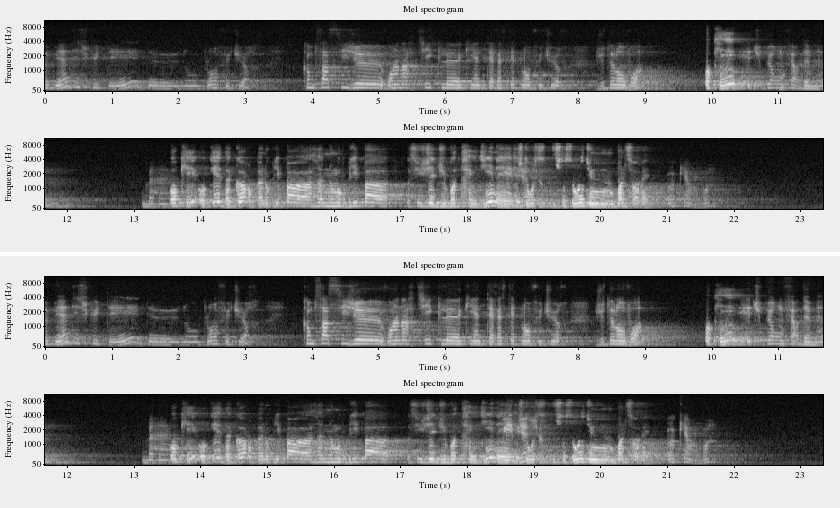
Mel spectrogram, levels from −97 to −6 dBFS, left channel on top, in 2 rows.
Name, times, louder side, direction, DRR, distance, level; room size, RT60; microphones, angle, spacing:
voice 1, 0.0-3.1 3.9-9.0 10.4-11.8 13.1-13.7 18.5-19.2 21.0-21.7, right 3 dB, 75° right, 9 dB, 0.9 m, -33 dB
voice 2, 9.9-10.4 13.1-16.9 17.1-20.8, left 2 dB, 80° left, 11 dB, 0.9 m, -23 dB
22.5 x 20.0 x 7.8 m, 2.5 s
head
